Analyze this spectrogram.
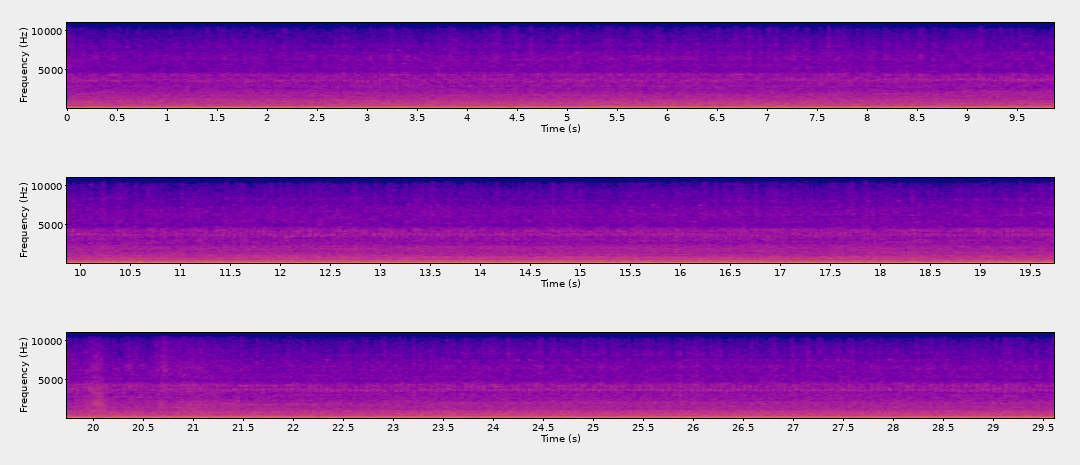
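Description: Steady low rumble with a faint hum, unchanging throughout, with no distinct events.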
